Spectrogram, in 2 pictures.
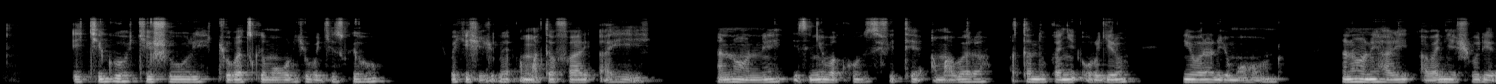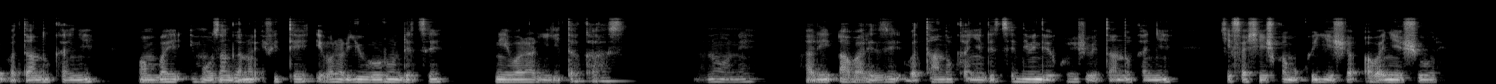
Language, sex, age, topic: Kinyarwanda, male, 18-24, education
